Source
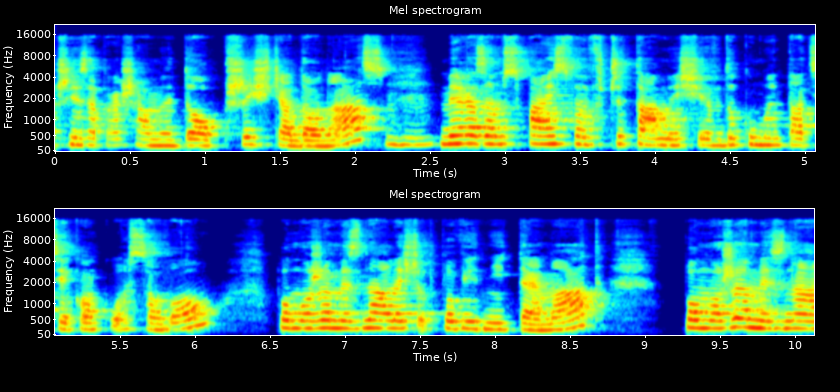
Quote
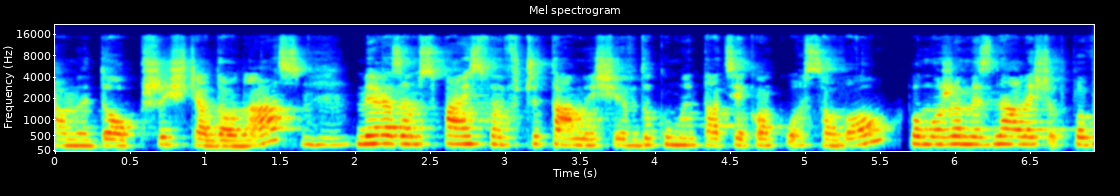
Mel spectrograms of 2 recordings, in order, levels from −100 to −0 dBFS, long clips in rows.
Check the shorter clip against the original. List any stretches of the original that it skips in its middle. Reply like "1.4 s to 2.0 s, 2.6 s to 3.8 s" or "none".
6.2 s to 6.5 s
